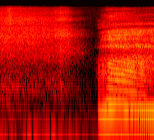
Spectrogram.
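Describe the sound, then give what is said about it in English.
A long, deep breath taken together, heard as a soft, airy rush of breathing that fades into a brief hush before a sustained sung voice enters loudly. “So let's try this. Take a deep breath together.”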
